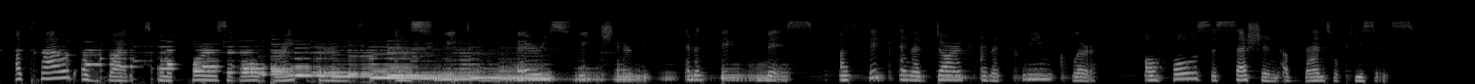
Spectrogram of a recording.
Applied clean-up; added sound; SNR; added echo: neural mask model RNNoise.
